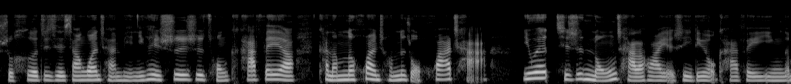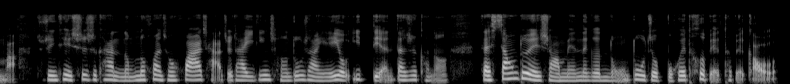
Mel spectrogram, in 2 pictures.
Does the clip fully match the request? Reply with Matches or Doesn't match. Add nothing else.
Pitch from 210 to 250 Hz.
Doesn't match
